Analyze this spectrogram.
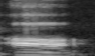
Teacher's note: जिनके उच्चारण में दो मात्रा का समय लगता है उसे हम लोग दीर्घ स्वर कहेंगे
